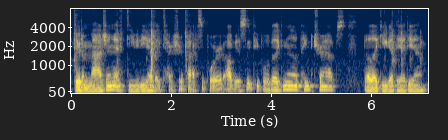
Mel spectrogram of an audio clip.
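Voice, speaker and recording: A man's voice: deep voice, expressive, moderate pace, gravelly, mellow, slight background noise. A tired man giving rambling, casual commentary over game footage, musing aloud as he goes and swearing casually.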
